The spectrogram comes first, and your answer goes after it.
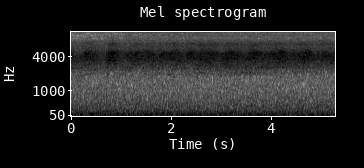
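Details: Short stretch of summer cicada song at Gomsol Nuri Forest in the Sihwa district, a piercing continuous buzz that pulses gently in loudness about twice a second.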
